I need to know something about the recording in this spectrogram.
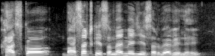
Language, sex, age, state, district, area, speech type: Maithili, male, 30-45, Bihar, Muzaffarpur, rural, spontaneous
